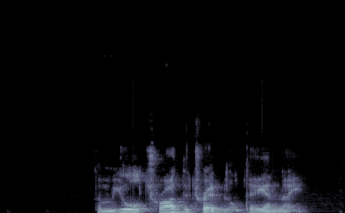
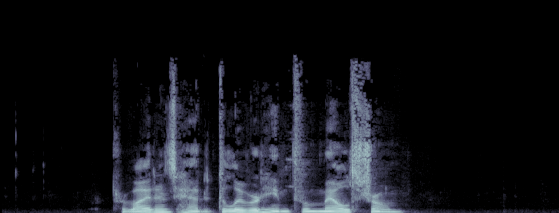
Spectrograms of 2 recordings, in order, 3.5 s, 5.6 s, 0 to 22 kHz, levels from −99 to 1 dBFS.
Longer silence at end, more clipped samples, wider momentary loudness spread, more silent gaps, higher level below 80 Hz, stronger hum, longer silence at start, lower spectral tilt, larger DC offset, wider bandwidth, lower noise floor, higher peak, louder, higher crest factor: second, 0.4 s vs 1.55 s; neither; about the same, 9 LU vs 7 LU; neither; second, -74 dBFS vs -60 dBFS; neither; second, 1 s vs 1.15 s; about the same, -6 dB/octave vs -5 dB/octave; neither; second, 7.4 kHz vs 16 kHz; first, under -90 dBFS vs -84 dBFS; second, -18 dBFS vs -6 dBFS; second, -36 LUFS vs -23 LUFS; about the same, 18 dB vs 18 dB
